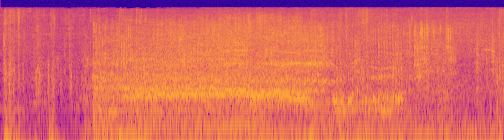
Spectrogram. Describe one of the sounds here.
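An explosion bursts with a loud, roaring blast.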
